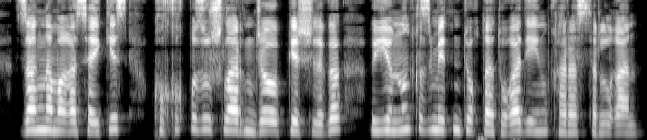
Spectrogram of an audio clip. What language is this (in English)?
Kazakh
